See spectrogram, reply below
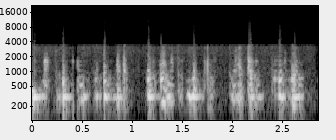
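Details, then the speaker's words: Rapid, regular whooshing fetal heartbeat at about 140 a minute on a hospital monitor, heard over a phone after the mother's waters broke; fetal heartbeat. "that's baby J's heartbeat okay"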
